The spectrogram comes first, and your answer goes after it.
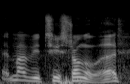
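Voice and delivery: ordinary talk, nothing marked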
